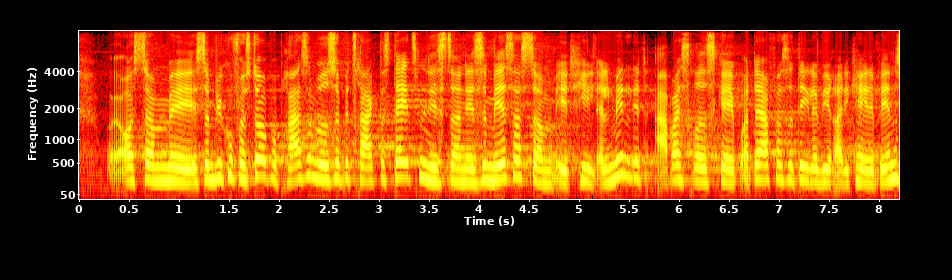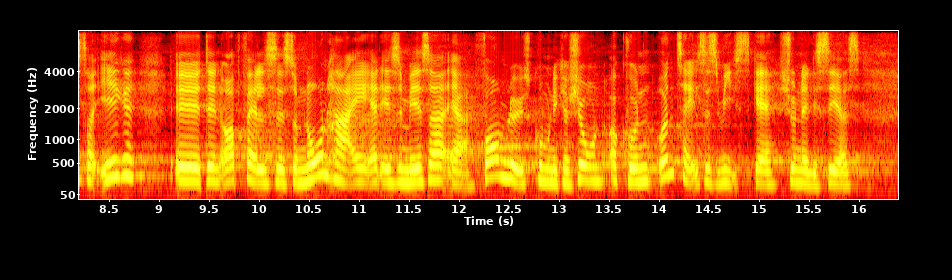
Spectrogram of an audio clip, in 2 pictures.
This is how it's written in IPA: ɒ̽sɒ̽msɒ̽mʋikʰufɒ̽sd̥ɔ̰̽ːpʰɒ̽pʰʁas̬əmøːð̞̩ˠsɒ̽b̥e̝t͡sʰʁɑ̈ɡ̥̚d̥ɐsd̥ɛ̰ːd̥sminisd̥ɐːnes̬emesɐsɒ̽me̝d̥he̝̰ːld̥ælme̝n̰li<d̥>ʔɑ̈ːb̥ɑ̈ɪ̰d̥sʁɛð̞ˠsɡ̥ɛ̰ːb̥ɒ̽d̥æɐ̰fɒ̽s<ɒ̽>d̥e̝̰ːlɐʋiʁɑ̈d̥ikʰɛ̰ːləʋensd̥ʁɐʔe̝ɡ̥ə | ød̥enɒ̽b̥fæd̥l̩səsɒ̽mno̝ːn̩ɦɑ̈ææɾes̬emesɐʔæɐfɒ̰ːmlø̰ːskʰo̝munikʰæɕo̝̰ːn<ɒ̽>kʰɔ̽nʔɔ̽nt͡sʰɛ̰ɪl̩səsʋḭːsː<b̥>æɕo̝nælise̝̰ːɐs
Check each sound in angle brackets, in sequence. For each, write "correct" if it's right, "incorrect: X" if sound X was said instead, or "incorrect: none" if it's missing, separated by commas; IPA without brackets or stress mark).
correct, correct, correct, incorrect: ɡ̥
